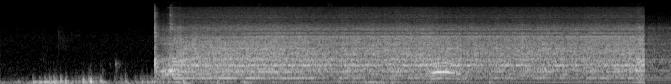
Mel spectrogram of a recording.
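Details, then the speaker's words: First test run of a newly installed farmhouse hydrophore pump with 24-litre tank: after a click the motor whirs steadily with a thin unloaded sound, nothing delivered; owners then unscrewed it and added more water to prime it. "We did a test run. Nothing really happened, so we unscrewed the whole thing and added a bit more water and let it run for a bit."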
